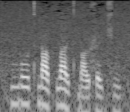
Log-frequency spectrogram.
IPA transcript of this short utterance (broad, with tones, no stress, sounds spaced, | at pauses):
m j o˦ ʊ̯ t̪ʰ j ɑ˥˨ ʊ̯ k w a˥˨ ɪ̯ t̪ʰ j ɑ˨˦ ʊ̯ ʂ e˥˨ ɪ̯ t͡ɕʰ i˥˨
